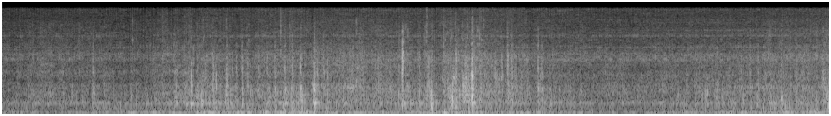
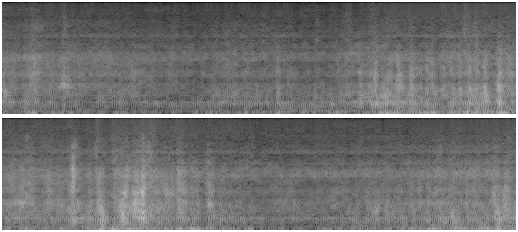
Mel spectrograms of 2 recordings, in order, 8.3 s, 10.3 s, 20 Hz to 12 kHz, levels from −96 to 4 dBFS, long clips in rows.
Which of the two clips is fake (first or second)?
second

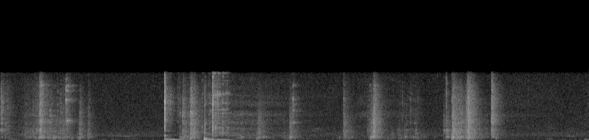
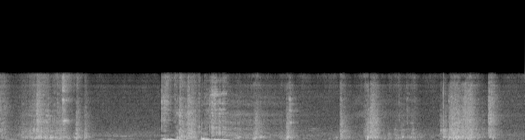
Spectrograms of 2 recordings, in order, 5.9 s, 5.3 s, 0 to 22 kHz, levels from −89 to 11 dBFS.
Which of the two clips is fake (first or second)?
second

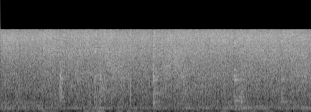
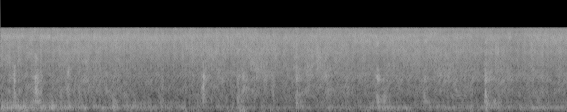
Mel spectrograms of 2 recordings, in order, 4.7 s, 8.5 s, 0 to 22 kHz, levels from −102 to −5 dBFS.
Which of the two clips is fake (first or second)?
second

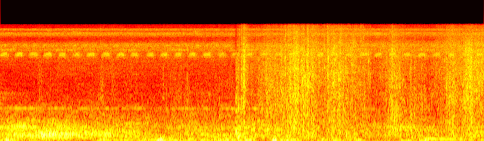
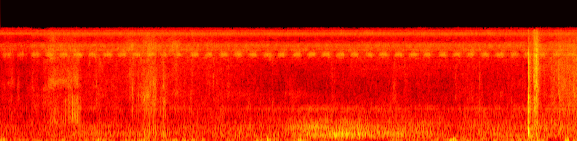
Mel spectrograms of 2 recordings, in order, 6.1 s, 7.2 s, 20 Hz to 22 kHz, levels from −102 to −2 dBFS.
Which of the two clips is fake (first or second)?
second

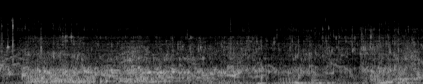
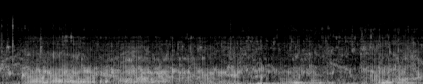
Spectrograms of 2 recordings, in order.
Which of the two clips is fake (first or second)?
second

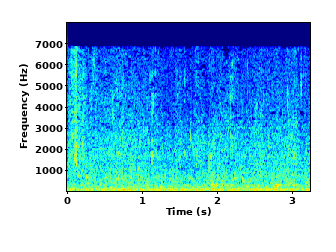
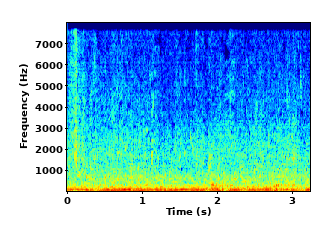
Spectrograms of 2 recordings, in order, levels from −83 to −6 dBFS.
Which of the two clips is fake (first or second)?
second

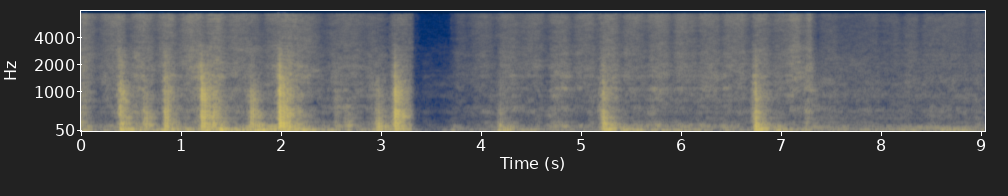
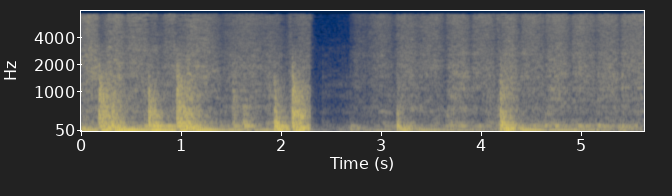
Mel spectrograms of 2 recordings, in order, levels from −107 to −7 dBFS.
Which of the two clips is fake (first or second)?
first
